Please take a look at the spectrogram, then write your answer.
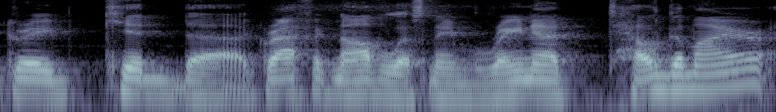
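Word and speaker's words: Raina Telgemeier: kid graphic novelist named Reyna talgamite I think is how you say it she's got a bunch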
